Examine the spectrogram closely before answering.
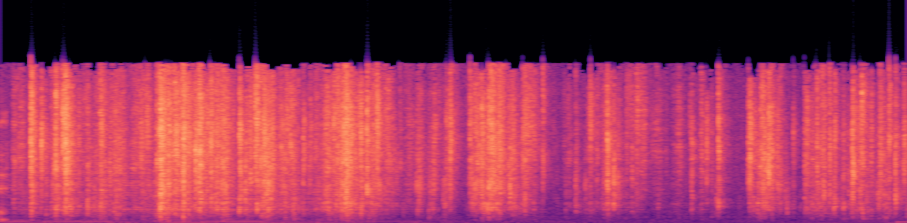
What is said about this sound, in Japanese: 丸い型を持ってないのでオーブンシートを丸い形にしてやります。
